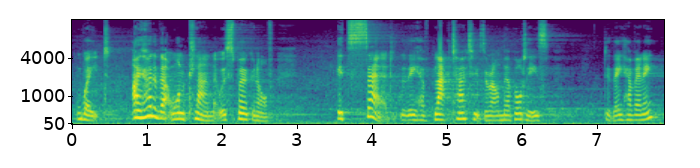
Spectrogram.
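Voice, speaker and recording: A woman acts out a vampire clan follower in a fantasy drama. Her voice sits a little low and she is brisk and inquisitive. Long reverb trails behind her over faint noise. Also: expressive, fairly bright tone. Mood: curious. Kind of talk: scripted fantasy voice acting.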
